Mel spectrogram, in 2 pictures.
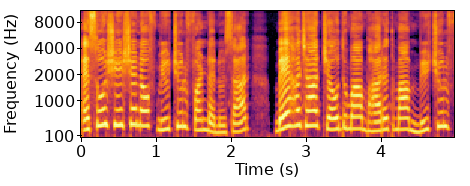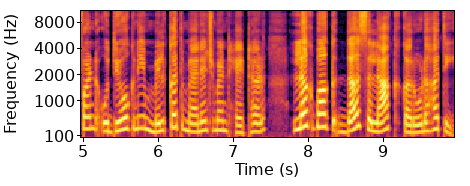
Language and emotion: Gujarati, neutral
